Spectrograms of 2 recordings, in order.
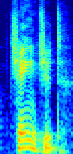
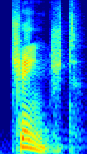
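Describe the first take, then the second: First: The ending is pronounced as an extra syllable. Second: The ending is joined without an extra syllable. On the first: The speaker calls it wrong. "muita gente fala changed" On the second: The speaker calls it right. "Do G você já vai para o D"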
